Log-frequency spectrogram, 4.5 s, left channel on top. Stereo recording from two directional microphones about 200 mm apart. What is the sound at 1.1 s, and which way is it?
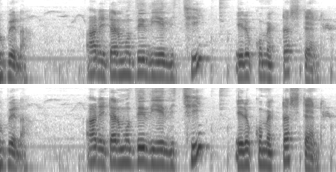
Speech, 30° right (ahead or behind).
